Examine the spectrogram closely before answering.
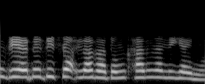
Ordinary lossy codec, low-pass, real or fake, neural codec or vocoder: none; 3.6 kHz; fake; codec, 16 kHz, 1 kbps, FunCodec, trained on LibriTTS, 50 frames a second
